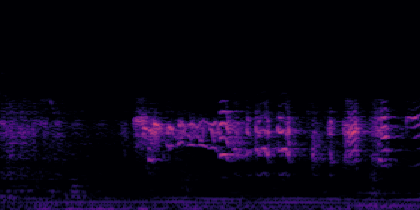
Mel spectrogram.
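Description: Film trailer soundtrack playing from computer speakers and picked up faintly by the room microphone, thin and tinny with only the midrange coming through; it grows louder about a second in.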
